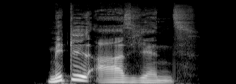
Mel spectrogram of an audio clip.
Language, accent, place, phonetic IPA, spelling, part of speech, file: German, Germany, Berlin, [ˈmɪtl̩ˌʔaːzi̯əns], Mittelasiens, noun, De-Mittelasiens.ogg
- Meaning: genitive singular of Mittelasien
